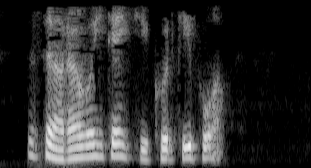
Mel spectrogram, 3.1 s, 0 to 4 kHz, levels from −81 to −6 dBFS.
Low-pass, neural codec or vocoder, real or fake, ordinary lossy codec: 3.6 kHz; codec, 16 kHz in and 24 kHz out, 0.8 kbps, FocalCodec, streaming, 65536 codes; fake; MP3, 16 kbps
